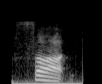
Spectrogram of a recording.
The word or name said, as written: fought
